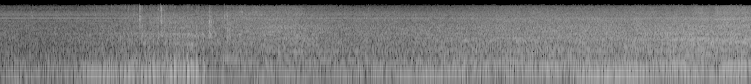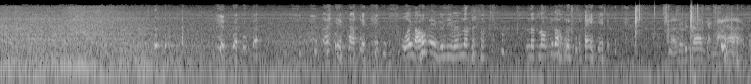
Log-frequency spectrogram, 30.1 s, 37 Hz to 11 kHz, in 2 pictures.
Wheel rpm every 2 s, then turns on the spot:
0, 0, 0, 0, 0, 0, 0, 0, 0, 0, 0, 0, 0, 0, 0.
none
